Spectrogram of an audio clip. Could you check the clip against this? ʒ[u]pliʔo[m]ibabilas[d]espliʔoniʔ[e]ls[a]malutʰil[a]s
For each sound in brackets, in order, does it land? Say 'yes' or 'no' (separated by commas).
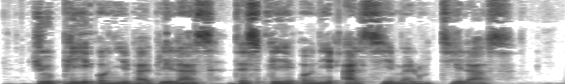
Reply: yes, no, yes, no, no, yes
